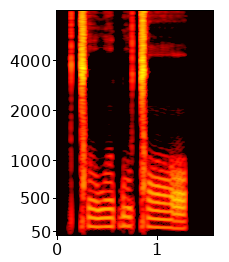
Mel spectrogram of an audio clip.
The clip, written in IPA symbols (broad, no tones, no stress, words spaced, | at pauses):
ǀʊwʊɓuǀɔ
